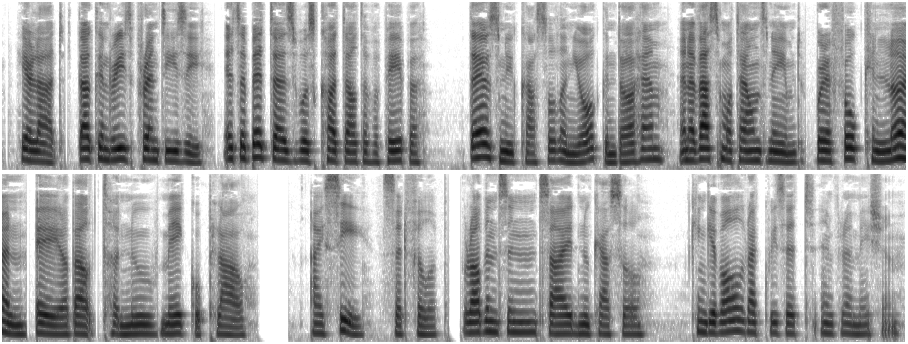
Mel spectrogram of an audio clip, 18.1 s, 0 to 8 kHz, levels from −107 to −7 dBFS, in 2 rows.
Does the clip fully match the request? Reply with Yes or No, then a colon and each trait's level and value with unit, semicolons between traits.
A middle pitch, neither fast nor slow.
Yes: medium, 170 Hz; average, 175 wpm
